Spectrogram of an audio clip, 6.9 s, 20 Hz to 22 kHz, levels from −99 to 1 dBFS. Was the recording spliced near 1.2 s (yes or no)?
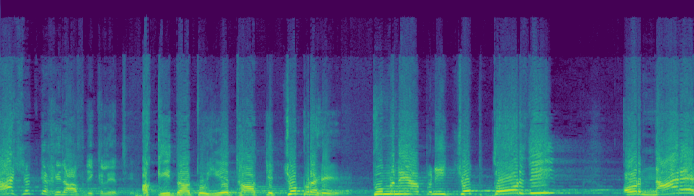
yes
